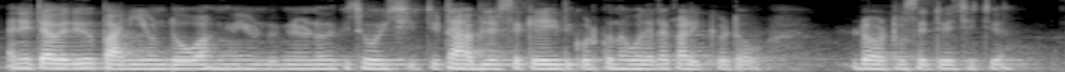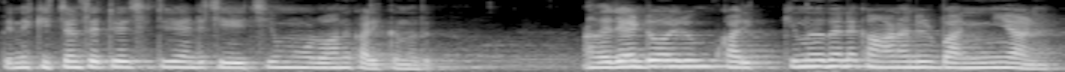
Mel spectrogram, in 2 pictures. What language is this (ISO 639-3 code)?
mal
